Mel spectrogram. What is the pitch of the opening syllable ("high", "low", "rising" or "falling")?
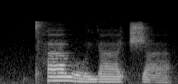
high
